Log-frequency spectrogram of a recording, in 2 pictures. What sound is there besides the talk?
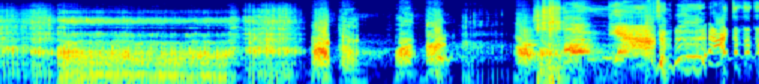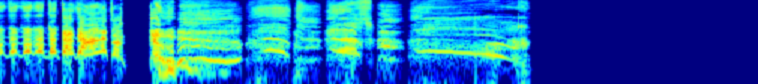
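dog growling and barking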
